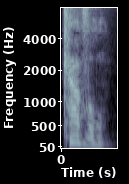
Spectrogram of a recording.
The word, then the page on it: cavil: British English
